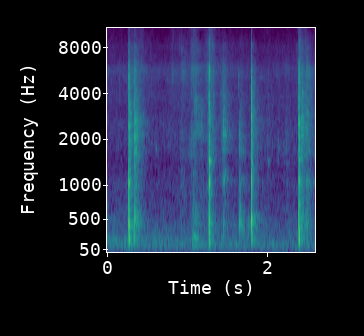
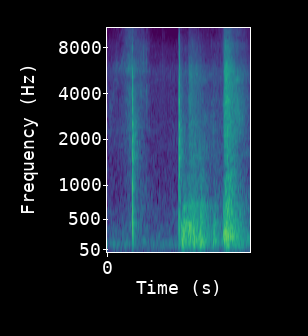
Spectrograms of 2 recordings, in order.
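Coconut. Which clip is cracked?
The first.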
